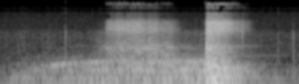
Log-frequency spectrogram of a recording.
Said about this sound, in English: open the outer airlock.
